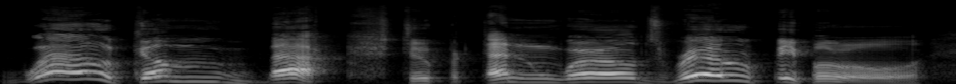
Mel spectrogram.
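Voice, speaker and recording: In a put-on character voice, a man speaks very slowly at a high pitch. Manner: funny put-on voice.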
